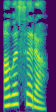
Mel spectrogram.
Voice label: "ಅವಸರ", Kannada

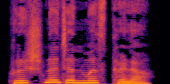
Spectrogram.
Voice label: "ಕೃಷ್ಣಜನ್ಮಸ್ಥಳ", kannada

